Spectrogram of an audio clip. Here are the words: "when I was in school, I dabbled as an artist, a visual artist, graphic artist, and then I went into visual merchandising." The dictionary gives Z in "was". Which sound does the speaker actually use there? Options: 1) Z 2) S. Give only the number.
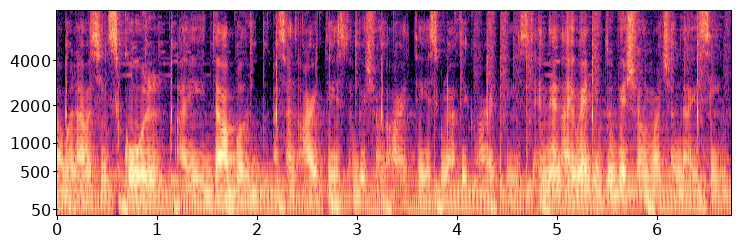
2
